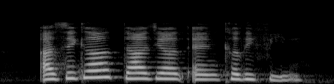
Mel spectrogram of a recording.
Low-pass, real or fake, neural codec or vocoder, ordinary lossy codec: 7.2 kHz; real; none; MP3, 32 kbps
